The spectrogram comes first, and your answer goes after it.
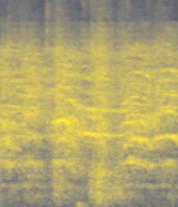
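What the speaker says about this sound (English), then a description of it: "You listen to the crowd out here. They're screaming at the top of their lungs for Nick Dinsmore." A wrestling crowd at an Ohio Valley Wrestling heavyweight match screams and cheers in a loud, continuous roar that swells midway through, with shouted voices and a few thuds mixed in.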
